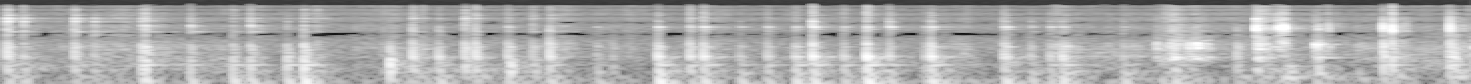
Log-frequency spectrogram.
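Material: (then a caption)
Porcelain. Long fingernails tap rapidly and lightly on a hollow white porcelain electric kettle with a flower print, producing a quick series of bright, clicky taps. Each tap is short and dry with little ring.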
